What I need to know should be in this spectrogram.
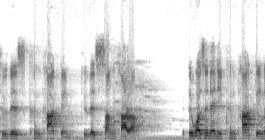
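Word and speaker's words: saṅkhāra: For example, in Thailand, most often sankhara just means the body. Thai people speak of sankhara or sangkhan in the Thai pronunciation.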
